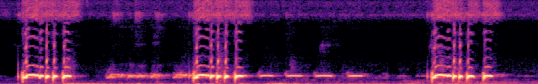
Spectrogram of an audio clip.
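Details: Loud, strongly singing local zebra dove, kept to prompt other birds into song: three bursts of rapid stuttered coos, with a soft string of short rolled cooing notes between them over a low hum.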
